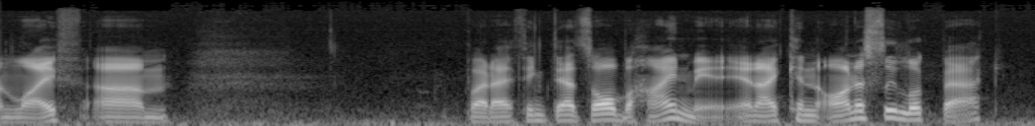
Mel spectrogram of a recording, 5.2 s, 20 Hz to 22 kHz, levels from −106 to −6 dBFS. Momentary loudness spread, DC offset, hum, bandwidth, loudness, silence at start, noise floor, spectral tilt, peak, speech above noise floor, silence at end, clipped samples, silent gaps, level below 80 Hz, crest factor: 6 LU; under 0.1%; none; 18.5 kHz; -35 LUFS; 0 s; -59 dBFS; -3.5 dB/octave; -16 dBFS; 23 dB; 0 s; under 0.1%; none; -60 dBFS; 22 dB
